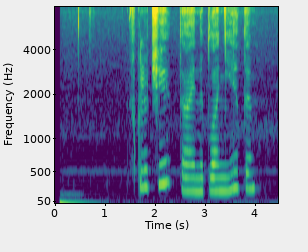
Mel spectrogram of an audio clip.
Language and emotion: Russian, sad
